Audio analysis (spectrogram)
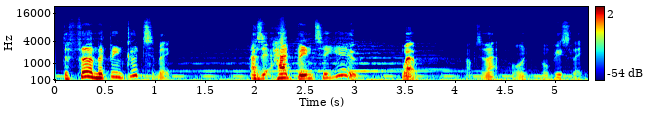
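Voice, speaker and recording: A man's voice: fairly high pitch, wildly swooping pitch, moderate pace, fairly bright tone, soft background music, heavily acted. A man playing a meek, self-excusing employee in a radio play, apologetic and defensive. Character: meek, self-excusing male employee who obeys orders.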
